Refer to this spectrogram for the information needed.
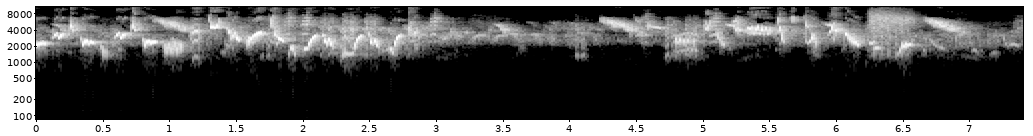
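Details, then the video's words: Garden warbler singing a rapid, bubbling warble of slurred whistles and chattering notes, slightly quieter in the middle, then strong again, with no other sounds. "Как поёт Славка садовая Sylvia borin"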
